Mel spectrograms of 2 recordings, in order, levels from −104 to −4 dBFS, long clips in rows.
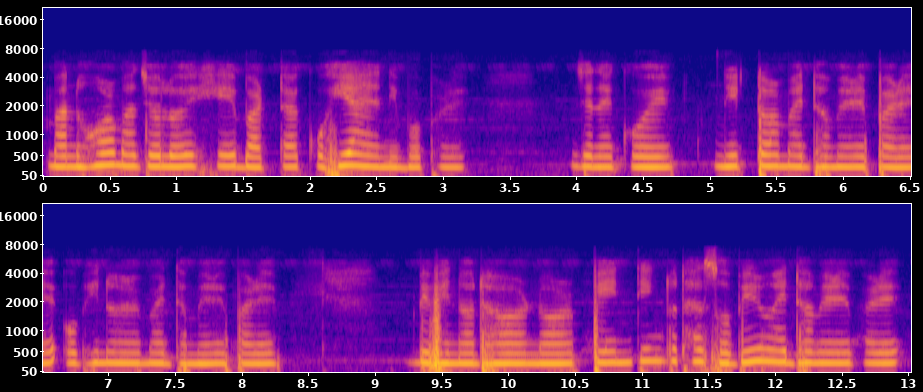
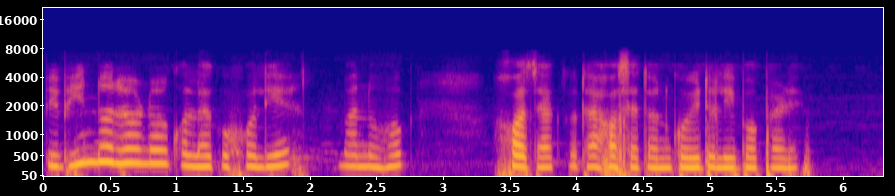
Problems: background sounds at intervals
